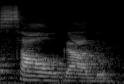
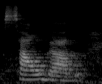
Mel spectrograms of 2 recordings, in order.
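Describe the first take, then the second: First: The L is pronounced as a clear L. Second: The L is pronounced like a U sound. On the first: "a gente não fala salgado" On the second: "Nós falamos salgado"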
